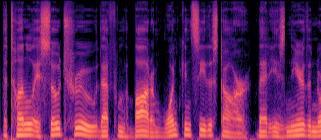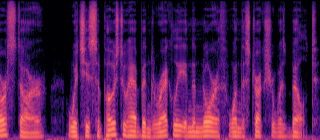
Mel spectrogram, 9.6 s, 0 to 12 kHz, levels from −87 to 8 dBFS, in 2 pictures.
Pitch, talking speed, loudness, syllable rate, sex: 110 Hz, 220 wpm, -18 LUFS, 4.8 syllables/s, male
